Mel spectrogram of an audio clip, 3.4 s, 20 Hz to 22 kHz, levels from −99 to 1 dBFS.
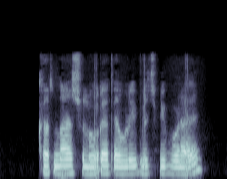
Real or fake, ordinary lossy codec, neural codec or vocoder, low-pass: fake; MP3, 48 kbps; codec, 44.1 kHz, 2.6 kbps, DAC; 7.2 kHz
